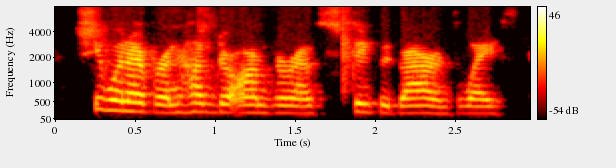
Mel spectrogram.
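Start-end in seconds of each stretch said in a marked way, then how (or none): none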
